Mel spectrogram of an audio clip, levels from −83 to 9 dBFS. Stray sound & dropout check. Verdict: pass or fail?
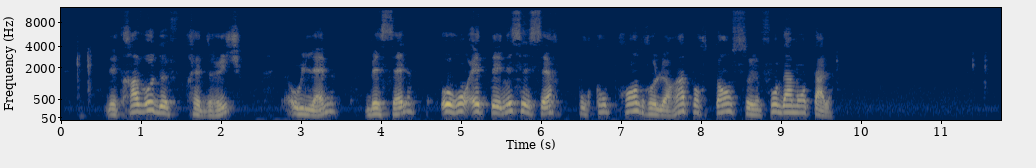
pass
